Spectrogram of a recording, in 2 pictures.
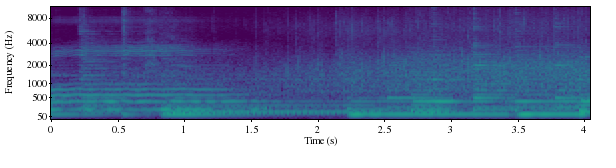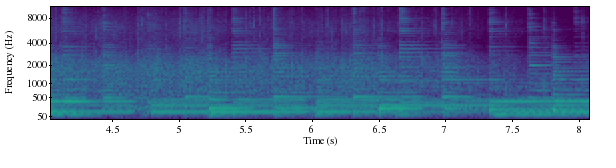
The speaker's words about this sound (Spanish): Por el aplauso, mil gracias y vamos a dos razones.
